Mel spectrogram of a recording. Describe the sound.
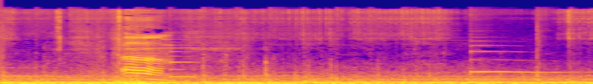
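Steady low rumble of a car driving through city traffic, continuous throughout, with a brief run of chirping higher tones early on and a thin sustained whistle-like tone near the end.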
